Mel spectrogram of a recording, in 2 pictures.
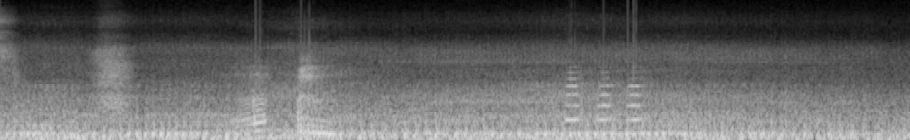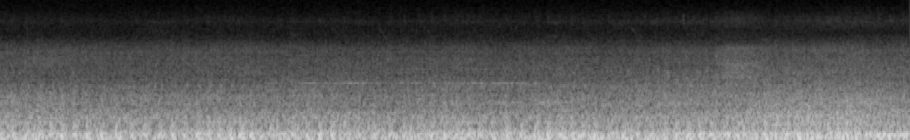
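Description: Dense Philippine road traffic rolls past steadily, with a car horn tooting a few times early on over the continuous engine rumble, near and fairly loud.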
